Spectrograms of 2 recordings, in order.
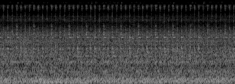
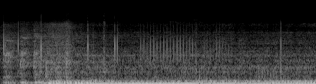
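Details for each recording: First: Nissan Livina after repair of rough, shaking idle: petrol engine idles steadily and evenly with no stumble or vibration, though owner notes it still occasionally turns rough briefly then settles; coils had been checked. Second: Nissan Livina with check engine light taped over: lumpy, uneven petrol idle, misfire making the whole body vibrate, also heard at the exhaust; idle sometimes normal then suddenly rough.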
